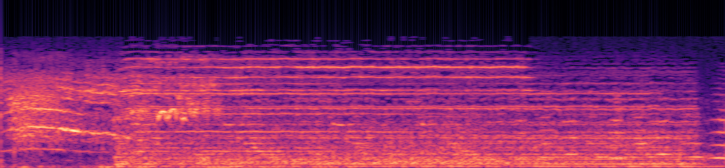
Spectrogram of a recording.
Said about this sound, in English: The horse stumbled. Horse, he stumbled. That trail's for mules, not horses.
